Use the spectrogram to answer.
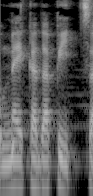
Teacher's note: In Italian words almost never end in consonants, so it’s common for Italians to insert a weak schwa vowel when pronouncing words that do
